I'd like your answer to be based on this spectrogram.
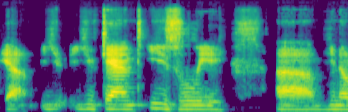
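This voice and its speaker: Speaking very slowly with a Dutch accent, a man uses a fairly high pitch. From Netherlands. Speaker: podcast host. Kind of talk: interview. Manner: halting, many fillers.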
